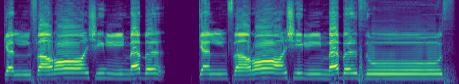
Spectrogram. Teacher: کالفرا میں فا باریک ہے لیکن را اور الف دونوں موٹے پڑے جائیں گے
